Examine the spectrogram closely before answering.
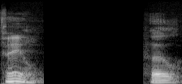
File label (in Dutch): "Veel - Veul", Nieuw lekkerlands dialect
